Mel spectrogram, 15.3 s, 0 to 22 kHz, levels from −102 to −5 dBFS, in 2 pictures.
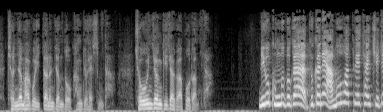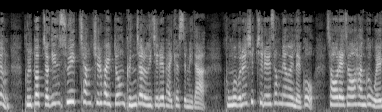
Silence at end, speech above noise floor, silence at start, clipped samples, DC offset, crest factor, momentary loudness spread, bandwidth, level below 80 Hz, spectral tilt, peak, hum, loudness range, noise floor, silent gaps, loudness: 0 s; 20 dB; 0 s; under 0.1%; under 0.1%; 18 dB; 15 LU; 15.5 kHz; -56 dBFS; -4.5 dB/octave; -4 dBFS; none; 7 LU; -41 dBFS; none; -21 LUFS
